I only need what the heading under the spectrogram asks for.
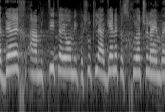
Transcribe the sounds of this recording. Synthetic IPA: adeʁe̞χaːmititajo̞mipaʃutleaɡe̞ne̞tazχujo̞tʃe̞lahe̞mbe

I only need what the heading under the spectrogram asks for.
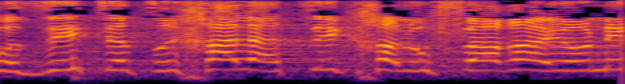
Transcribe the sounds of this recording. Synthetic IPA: po̞zit͡sjat͡sʁiχaleat͡siɡχalufaʁaːjoni

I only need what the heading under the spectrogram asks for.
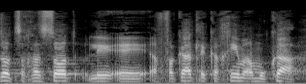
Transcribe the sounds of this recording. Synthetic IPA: zot̪̚ːt͡siχlaːso̞tlia̰fakatlekaχimamuka

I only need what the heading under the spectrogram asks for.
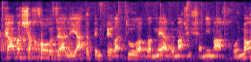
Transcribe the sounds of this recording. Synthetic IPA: kavaʃaχo̞ʁzealijat̪hat̪e̞mpe̞ʁat̪uʁabameave̞maʃuʃanimaːχʁo̞no̞

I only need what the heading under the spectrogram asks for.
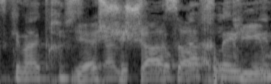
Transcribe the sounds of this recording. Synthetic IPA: skimait̪χaʃjɛʃiʃasalkim

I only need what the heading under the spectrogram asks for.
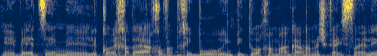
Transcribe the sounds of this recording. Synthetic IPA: beet͡se̞mleko̞le̞χadajaχo̞vatχibuʁimpituaχhamaːɡaʁlame̞ʃekaisʁae̞li

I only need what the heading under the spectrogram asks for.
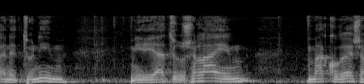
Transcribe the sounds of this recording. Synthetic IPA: anet̪unimː | iʁijat̪juʁuʃalaimː | ako̞ʁeʃa

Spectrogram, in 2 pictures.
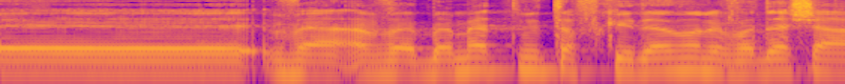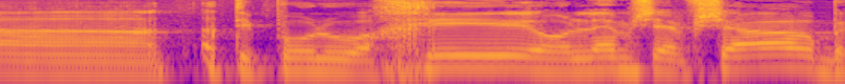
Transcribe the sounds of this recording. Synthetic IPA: vevebeːmet̪mit̪afkid̪enule̞vad̪ajʃeaat̪ipuluaχihole̞mʃeːfʃaʁbe

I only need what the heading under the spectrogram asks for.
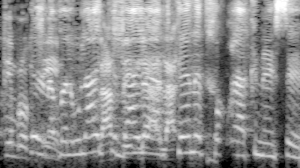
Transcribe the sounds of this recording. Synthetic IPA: kenavalulajkedajeamkenet̪χavʁejhakneset

